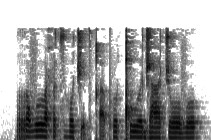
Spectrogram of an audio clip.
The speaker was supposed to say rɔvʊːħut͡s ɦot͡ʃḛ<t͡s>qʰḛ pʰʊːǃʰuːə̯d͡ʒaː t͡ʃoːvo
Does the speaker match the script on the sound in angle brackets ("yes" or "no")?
yes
